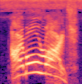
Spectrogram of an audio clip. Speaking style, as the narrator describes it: Barris shouted back

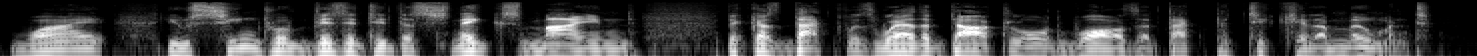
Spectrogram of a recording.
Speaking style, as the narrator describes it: snarled Snape

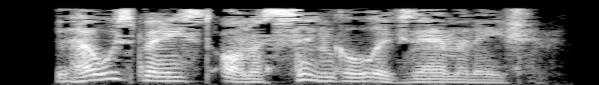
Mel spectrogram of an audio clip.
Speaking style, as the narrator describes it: Arnie said, calmly

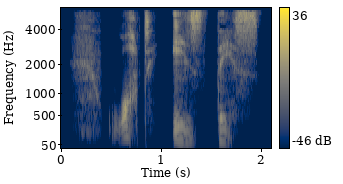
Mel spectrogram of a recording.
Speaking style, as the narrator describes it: growled Agata

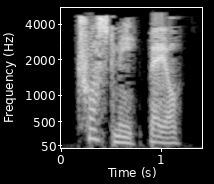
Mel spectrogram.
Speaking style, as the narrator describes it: she said, her voice unsteady

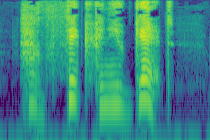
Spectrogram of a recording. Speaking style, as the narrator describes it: Ron whispered ecstatically

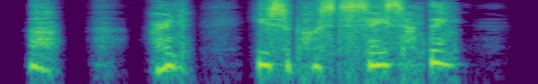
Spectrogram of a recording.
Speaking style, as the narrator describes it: Eileen whispered, breathing raggedly around the words

